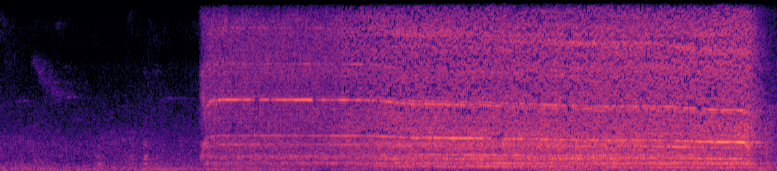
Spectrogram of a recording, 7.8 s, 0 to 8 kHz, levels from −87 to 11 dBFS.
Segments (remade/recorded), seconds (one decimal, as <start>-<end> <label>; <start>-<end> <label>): 0.0-7.8 recorded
